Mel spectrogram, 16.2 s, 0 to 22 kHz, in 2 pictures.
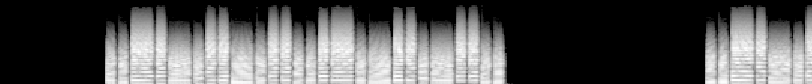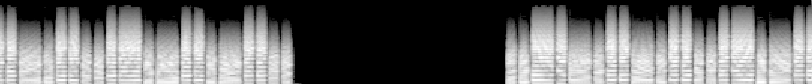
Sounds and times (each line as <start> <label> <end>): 1.1 bassline 5.1
7.1 bassline 11.1
13.2 bassline 16.2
